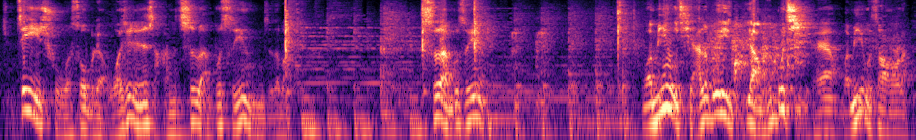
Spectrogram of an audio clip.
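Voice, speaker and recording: A man with a Northeastern Mandarin accent and a voice on the low side recounts his own story on a livestream, very animated and fast yet pausing often. Chatty by nature, he keeps calling his viewers brothers, with roomy echo and loud background music in the recording.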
